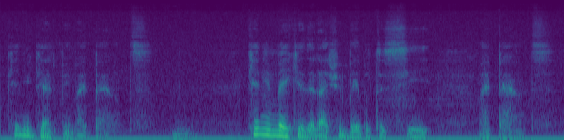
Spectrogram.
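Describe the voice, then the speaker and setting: A male storyteller plays a small refugee boy of seven in a sermon tale, frightened and earnest. The words come out as a plea, in a very husky, creaky voice. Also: deep voice, lively intonation, moderate pace, dark tone, in a whisper, pitched below the performer's own voice, heavily acted. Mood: pleading. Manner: pleading, earnest.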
